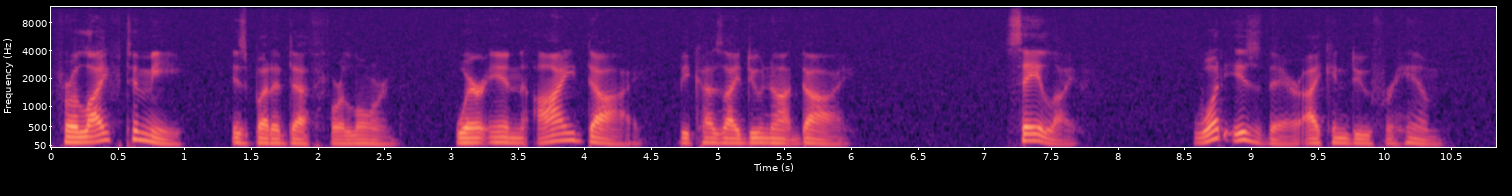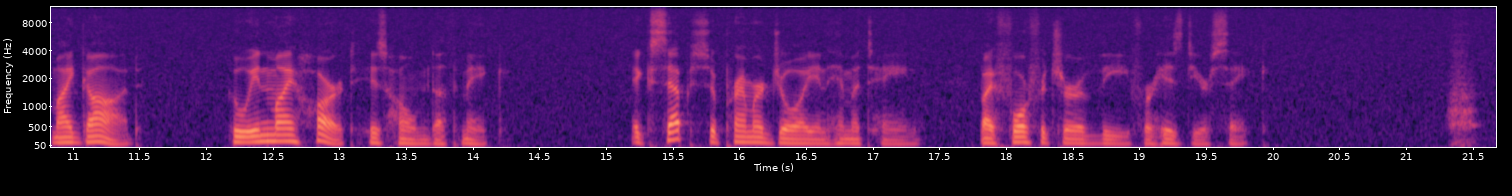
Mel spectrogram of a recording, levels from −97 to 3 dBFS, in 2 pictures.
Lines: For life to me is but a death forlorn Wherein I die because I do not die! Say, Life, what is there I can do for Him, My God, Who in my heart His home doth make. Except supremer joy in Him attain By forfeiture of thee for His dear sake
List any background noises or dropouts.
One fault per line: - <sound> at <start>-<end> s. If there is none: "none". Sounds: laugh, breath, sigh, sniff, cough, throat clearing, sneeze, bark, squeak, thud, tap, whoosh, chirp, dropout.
- breath at 21.1-21.6 s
